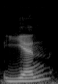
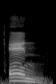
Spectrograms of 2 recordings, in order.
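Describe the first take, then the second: First: It begins with a y sound. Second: It begins directly with a vowel. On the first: The speaker calls it wrong. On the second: The speaker calls it right.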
